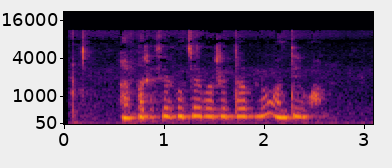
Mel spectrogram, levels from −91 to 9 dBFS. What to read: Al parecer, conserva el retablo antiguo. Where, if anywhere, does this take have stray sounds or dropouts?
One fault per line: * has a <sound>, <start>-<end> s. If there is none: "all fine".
all fine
